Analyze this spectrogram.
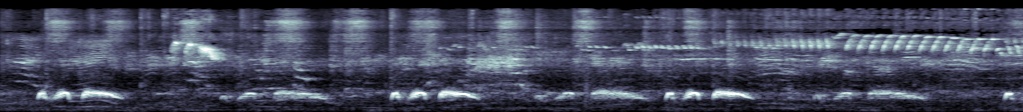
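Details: Malaysian spotted dove of the 'thúc gù' coo line, used for decoy training, gives repeated sequences of short stuttered coos ending in longer mellow notes. Small birds twitter and trill above it.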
